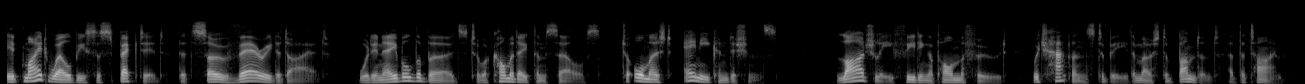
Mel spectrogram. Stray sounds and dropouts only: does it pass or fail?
pass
